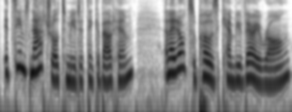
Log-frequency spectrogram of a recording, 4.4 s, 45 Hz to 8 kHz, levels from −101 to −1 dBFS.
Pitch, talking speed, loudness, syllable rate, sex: 225 Hz, 245 wpm, -18 LUFS, 6.2 syllables/s, female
